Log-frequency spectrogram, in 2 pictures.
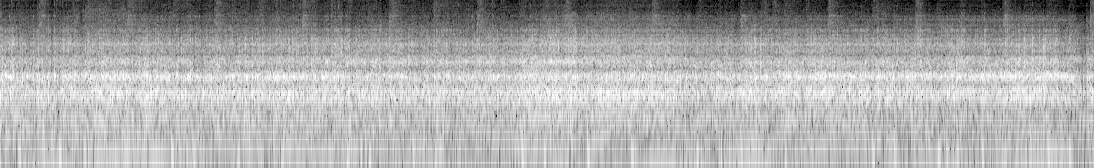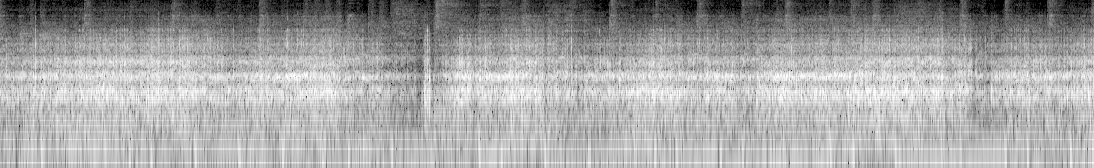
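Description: Snow crunches and hisses under a snowmobile's track.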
